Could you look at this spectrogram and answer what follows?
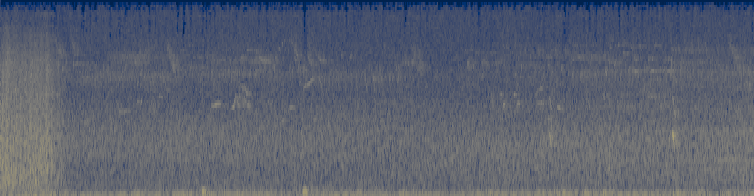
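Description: Quiet outdoor trackside ambience: a low steady rumble with a few faint bird chirps and two soft thumps, about four and six seconds in. A louder noise fades away in the first second.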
